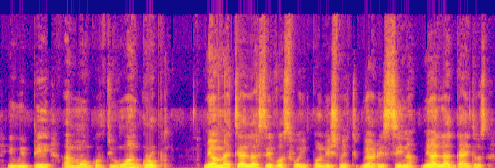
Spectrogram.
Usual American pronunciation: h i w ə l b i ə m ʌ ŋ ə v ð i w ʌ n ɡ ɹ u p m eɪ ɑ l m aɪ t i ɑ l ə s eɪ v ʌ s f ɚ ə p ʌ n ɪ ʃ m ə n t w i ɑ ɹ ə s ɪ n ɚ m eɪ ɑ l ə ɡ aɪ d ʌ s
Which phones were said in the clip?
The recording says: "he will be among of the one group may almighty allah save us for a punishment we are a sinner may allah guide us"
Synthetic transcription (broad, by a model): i w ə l b i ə m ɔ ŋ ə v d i w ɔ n ɡ ɹ u p m eɪ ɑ m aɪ t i ɑ l ə s eɪ v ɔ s f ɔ ə p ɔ n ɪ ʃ m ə n t w i ɑ ɹ ə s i n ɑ m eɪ ɑ l ə ɡ aɪ d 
